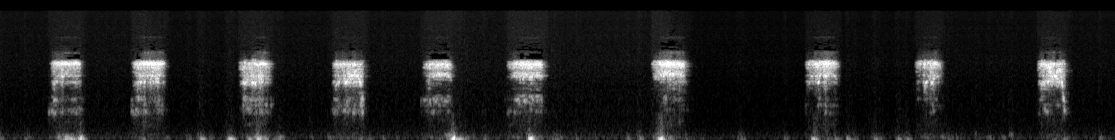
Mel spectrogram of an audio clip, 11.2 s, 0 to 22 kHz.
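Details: Barn owl at a nest at 3:53 AM on May 16, 2012, around a rabbit delivery. One owl gets the prey, shreds it and swallows it. Harsh, rasping hissed screeches, each under half a second, repeat irregularly every second or so, with faint knocks.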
